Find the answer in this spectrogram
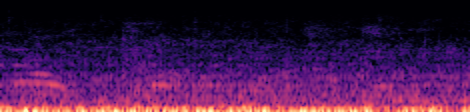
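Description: Faint voices of people chatting at a distance, over a steady low rumble.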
